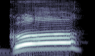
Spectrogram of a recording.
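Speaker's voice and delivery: loud exclaim. Real, not acted.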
